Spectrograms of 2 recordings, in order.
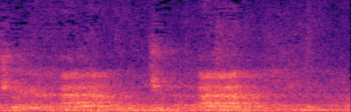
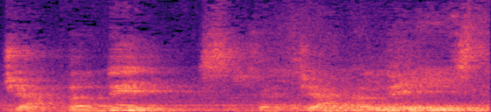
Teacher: the vowels change as the stress changes. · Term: vowel reduction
